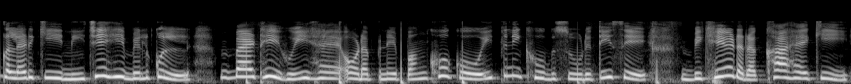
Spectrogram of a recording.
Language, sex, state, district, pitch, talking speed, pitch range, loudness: Hindi, female, Bihar, West Champaran, 285 Hz, 135 wpm, 245-330 Hz, -12 LUFS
